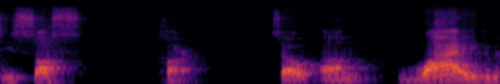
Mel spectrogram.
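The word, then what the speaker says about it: Yissachar: yourself are there's actually the real way of pronouncing this name is yi there's two sins over there it's not you saw her it's isos so why do we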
